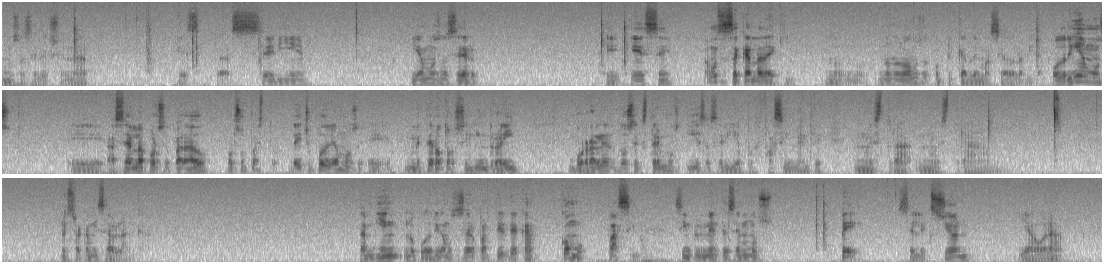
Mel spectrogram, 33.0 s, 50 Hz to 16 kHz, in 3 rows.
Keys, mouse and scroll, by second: 0.1-0.5 alt+shift+scroll up 3, 1.2 alt+shift+right click, 2.1 alt+shift+right click, 2.8-3.3 alt+shift+scroll down 3, 3.5 click, 5.7-6.6 typing, 9.1 click, 9.4 middle click, 10.3 shift+click, 10.4 shift+click, 30.1 p, 30.8 click, 32.3 middle click.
